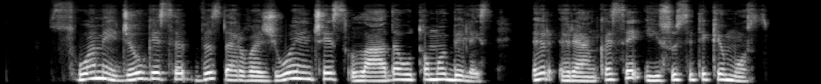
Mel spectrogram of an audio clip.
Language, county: Lithuanian, Marijampolė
